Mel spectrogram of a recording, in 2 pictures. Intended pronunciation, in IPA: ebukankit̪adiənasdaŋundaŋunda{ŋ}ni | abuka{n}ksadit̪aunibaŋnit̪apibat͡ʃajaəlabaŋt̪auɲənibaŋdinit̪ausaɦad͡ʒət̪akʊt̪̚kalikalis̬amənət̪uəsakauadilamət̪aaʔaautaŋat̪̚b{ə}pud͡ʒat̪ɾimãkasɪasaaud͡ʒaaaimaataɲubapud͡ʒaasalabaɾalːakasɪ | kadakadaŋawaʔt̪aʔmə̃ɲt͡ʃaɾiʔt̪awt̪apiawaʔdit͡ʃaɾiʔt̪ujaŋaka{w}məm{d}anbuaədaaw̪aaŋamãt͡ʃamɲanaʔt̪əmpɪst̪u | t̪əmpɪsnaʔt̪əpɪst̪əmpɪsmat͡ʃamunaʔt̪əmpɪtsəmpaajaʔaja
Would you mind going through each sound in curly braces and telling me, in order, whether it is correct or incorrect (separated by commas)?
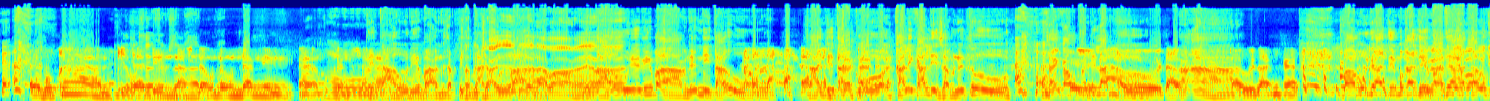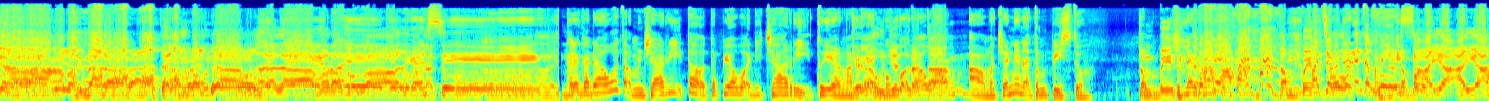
correct, correct, incorrect, incorrect, incorrect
